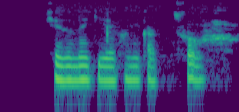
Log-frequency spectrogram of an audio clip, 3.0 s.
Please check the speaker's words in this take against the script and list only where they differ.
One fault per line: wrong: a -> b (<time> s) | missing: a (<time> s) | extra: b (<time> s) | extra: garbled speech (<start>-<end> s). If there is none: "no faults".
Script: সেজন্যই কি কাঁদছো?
extra: এখন (1.4 s)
